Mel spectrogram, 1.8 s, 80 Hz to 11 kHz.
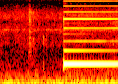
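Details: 2018-2020 Toyota Corolla/Camry electronic parking brake, ignition on for the brake-pad service release procedure done without a scan tool: single steady high-pitched beep holding over quiet cabin background; parking brake warning sounding in service mode.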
